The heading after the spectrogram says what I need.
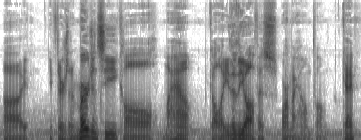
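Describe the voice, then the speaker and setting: A man's voice: low-pitched, moderate pace, soft background music, lightly acted. A man playing a busy government supervisor on a telephone call, giving clipped, hesitant instructions and repeating himself. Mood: brisk, businesslike.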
